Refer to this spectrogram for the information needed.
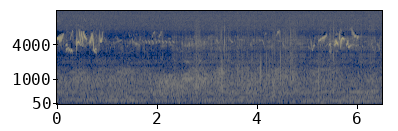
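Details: Stonechat on a Suffolk heath, Cavenham, singing at 6:22 am on 22 March 2015: a high scratchy phrase at the start, a quiet gap with faint rustling, then another short twittering phrase.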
